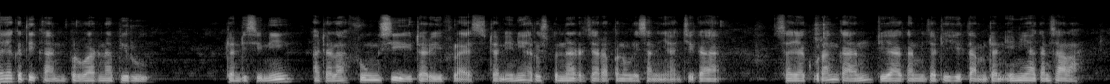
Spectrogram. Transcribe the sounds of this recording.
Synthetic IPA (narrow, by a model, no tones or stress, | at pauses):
sajakət̪ikanb̥ərwarnabiɾu | d̥andisiniadalahfuŋsidaɾiflɛ̰sd̥aniniɦaɾʊsb̥ənart͡ʃaɾapənulisanɲa̰d͡ʒika | sajakuɾaŋkand̥iaːkanməɲd͡ʒadiɦit̪amdanʔiniakansala̰h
